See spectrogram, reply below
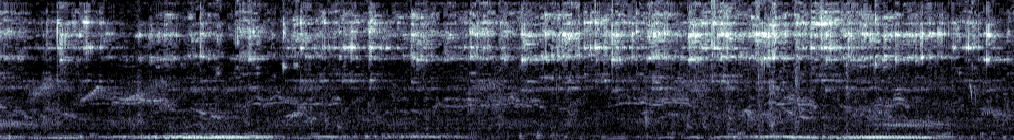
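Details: Deep, throaty pigeon coos swell and fade, a loud one near the start and another near the end, with softer low murmuring in the gap.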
